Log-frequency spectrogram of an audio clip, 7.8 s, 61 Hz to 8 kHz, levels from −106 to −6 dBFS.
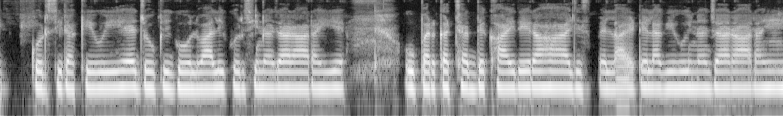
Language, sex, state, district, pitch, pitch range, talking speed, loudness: Hindi, female, Uttar Pradesh, Budaun, 195 Hz, 195-200 Hz, 205 wpm, -16 LUFS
